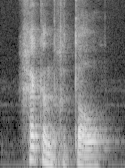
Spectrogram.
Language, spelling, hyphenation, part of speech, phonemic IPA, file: Dutch, gekkengetal, gek‧ken‧ge‧tal, proper noun, /ˈɣɛ.kə(n).ɣəˌtɑl/, Nl-gekkengetal.ogg
- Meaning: Nickname for the number eleven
